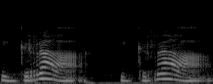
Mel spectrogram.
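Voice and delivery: stress on final syllable -ра of игра. Showing a learner how to say the word: stress on final A in Игра. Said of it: "The stress falls on letter А".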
